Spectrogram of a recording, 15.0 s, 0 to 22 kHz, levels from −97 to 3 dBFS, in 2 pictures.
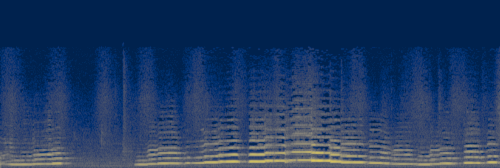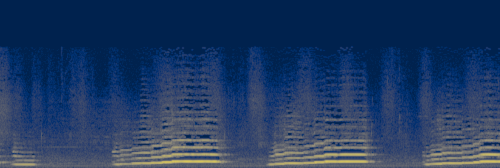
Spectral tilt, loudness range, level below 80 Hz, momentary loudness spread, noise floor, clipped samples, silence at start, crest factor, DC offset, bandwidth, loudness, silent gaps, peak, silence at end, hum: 0.5 dB/octave; 11 LU; -88 dBFS; 18 LU; -58 dBFS; under 0.1%; 0 s; 16 dB; under 0.1%; 9.6 kHz; -20 LUFS; none; -6 dBFS; 0 s; none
